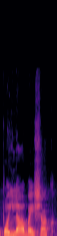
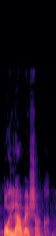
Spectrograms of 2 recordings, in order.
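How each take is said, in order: First: Slow, light Bengali accent. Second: Said in the usual way. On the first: Shown as a demonstration. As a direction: say पोइला वैशाख the Bengali way. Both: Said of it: "थोड़ा सा ये आप बंगाली वाला accent आ रहा है इसमें".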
